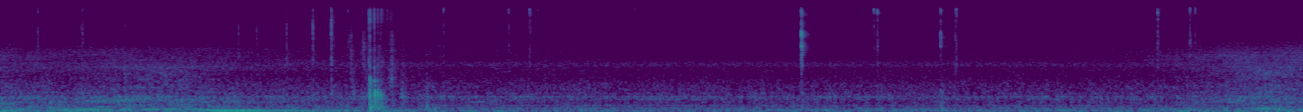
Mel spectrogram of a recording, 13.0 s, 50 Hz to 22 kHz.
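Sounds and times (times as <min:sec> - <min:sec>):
small sharp clicks and taps: 0:08.0 - 0:09.7.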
